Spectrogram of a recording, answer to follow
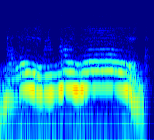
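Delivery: put-on high, pleading child's cry; a small girl begging to be left alone; small frightened girl. Ona crying out to her attacker, high and pleading. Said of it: "the small voice of Ona".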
